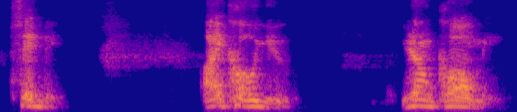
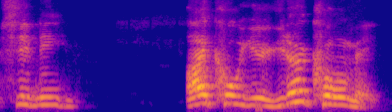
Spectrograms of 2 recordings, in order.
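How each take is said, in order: First: It is said in a put-on voice. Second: It is said in his ordinary voice.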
